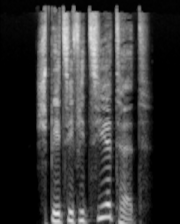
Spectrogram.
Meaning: inflection of spezifizieren: 1. second-person plural preterite 2. second-person plural subjunctive II
- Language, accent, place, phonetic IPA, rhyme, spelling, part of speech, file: German, Germany, Berlin, [ʃpet͡sifiˈt͡siːɐ̯tət], -iːɐ̯tət, spezifiziertet, verb, De-spezifiziertet.ogg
